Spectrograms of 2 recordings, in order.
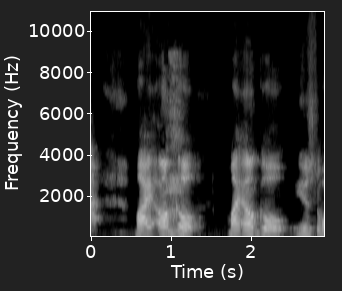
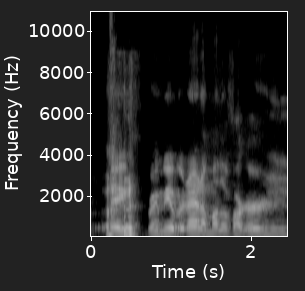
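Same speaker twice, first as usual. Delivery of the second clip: put-on lazy gorilla voice, lower and quieter; 5 semitones lower, 5 dB quieter than usual. Joking about a friend as a lazy gorilla, imitating a lazy gorilla. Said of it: "the lazy gorilla that says".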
